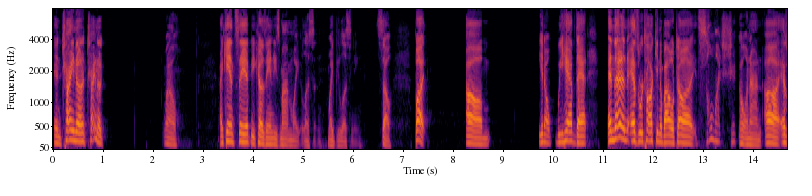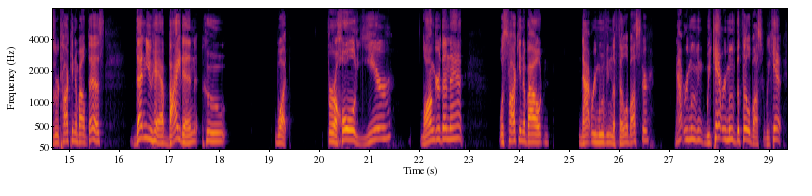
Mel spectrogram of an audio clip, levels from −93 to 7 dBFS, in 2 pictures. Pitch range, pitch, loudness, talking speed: 150-200 Hz, 170 Hz, -26 LUFS, 145 wpm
